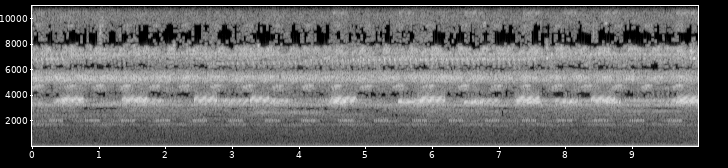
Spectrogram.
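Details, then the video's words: Crickets chirping on an evening in a park, a dense chorus of high, steady trilled pulses layered in several bands, with soft low background rumble throughout. "Park Serenade: Cricket Sounds in a Peaceful Park | Evening Ambience"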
